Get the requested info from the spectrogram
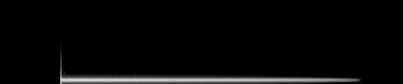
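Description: A single low, pure electronic tone that starts with a click about half a second in, then holds its pitch and slowly fades away over about three seconds.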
